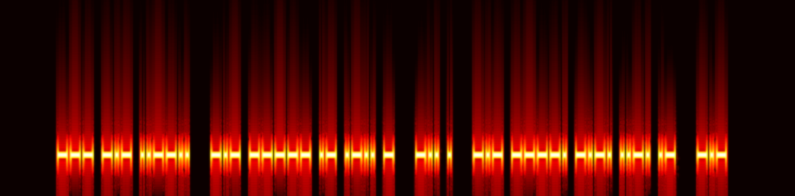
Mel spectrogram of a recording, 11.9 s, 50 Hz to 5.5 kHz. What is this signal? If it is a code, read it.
Morse code, heard as a keyed tone, about 25 wpm, 600 Hz. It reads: OK? K0ALT DE K9CFA K
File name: QSO202 25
